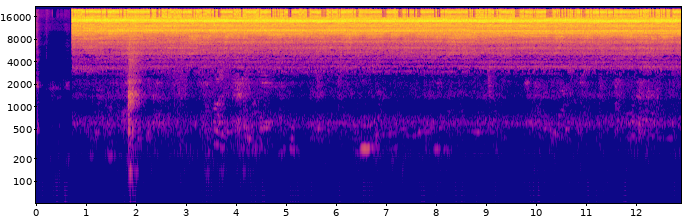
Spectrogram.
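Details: Nebulizer running during an emergency visit for an asthma attack, one of two aerosol inhalations given alongside cortisone: after a brief quiet start, a steady continuous hiss with faint background noise.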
